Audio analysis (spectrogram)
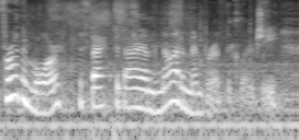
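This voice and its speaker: Noticeable background noise sits behind a woman talking at a fairly quick pace. Her pitch is fairly high, with lively intonation. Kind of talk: book reading. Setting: outdoors.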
